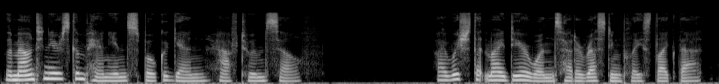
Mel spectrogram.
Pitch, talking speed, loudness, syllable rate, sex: 180 Hz, 165 wpm, -19 LUFS, 4.9 syllables/s, female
